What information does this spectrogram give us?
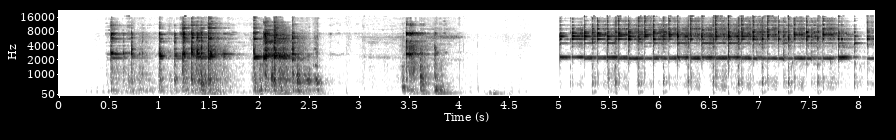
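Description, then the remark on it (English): Cups and cutlery clink and clatter in a few loud, busy bursts as a fresh pot of tea is made, then a steady run of quick, light metallic tinkling continues for the last few seconds, with no voices. “Let it brew for a few minutes.”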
